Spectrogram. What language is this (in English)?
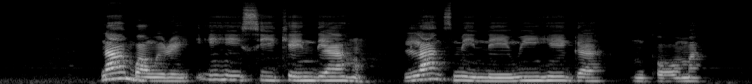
Igbo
